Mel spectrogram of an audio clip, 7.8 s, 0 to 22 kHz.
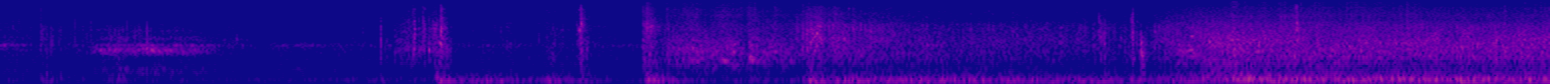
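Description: A car engine in the video game Mafia 3 starts with a mechanical clunk, then revs up and the drive builds into a steady rising road roar with engine noise, close and growing louder, with no talk.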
